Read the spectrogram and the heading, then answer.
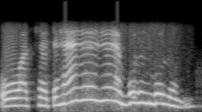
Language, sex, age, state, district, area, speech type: Bengali, female, 30-45, West Bengal, Kolkata, urban, conversation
